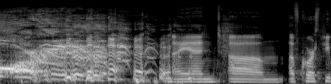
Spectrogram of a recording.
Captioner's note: both laughing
